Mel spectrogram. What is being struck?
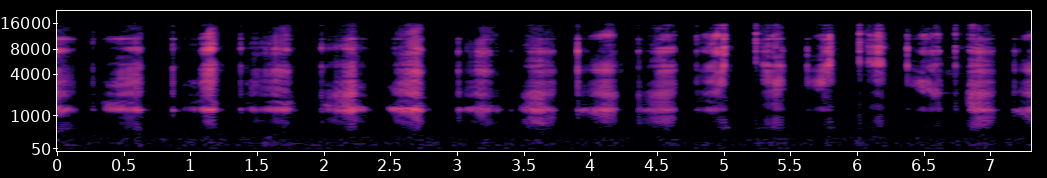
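Small glass jar with a ridged base.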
